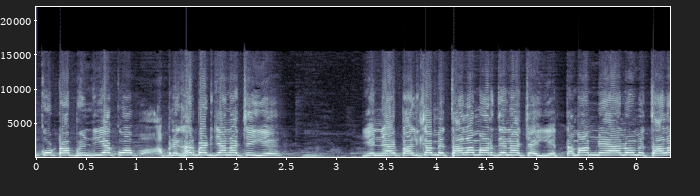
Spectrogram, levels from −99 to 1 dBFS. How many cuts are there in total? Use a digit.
0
